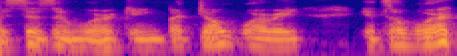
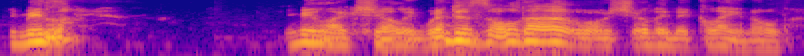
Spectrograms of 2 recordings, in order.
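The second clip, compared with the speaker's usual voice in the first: surprised; 7 dB louder than usual. Acted. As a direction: gasp out the question. Shocked at going older.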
